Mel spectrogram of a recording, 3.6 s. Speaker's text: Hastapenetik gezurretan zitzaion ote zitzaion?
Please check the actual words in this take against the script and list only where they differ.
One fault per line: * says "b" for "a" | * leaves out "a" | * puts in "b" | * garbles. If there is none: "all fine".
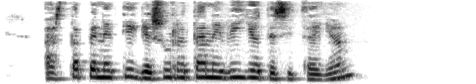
* says "ibili" for "zitzaion"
